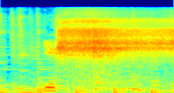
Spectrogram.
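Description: Chopped vegetables and bacon sizzling as they go into a hot frying pan. The sizzle starts suddenly about a second in and then holds steady.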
